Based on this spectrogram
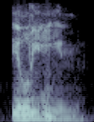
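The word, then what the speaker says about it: Eline: And our other new backer is at the Misting level, and I want to say this name is pronounced Eileen.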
